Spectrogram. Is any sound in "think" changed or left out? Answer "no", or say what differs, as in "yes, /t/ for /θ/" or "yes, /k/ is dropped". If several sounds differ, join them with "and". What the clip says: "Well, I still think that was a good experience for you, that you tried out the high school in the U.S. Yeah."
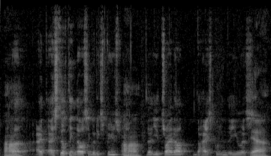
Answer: yes, /t/ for /θ/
